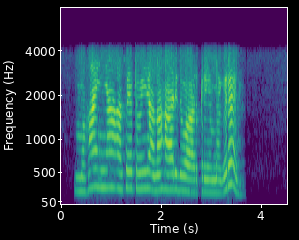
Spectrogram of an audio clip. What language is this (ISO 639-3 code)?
doi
